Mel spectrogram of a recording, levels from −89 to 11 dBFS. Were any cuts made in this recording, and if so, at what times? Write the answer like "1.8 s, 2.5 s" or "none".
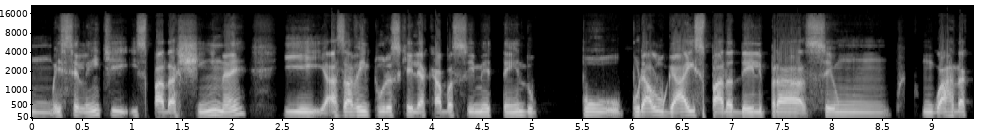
none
